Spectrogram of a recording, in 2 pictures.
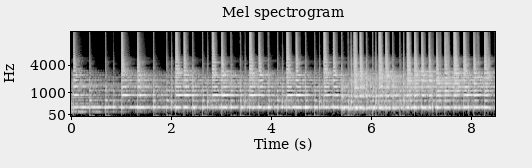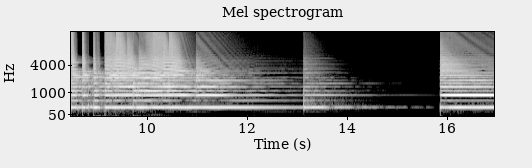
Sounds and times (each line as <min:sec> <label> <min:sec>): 0:00.0 Oscillator going through a heavily modulated filter 0:14.8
